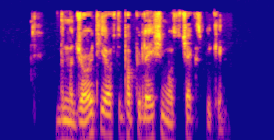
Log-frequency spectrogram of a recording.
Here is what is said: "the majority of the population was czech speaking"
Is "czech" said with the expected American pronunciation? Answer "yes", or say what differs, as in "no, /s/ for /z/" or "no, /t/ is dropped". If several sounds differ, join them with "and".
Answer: yes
